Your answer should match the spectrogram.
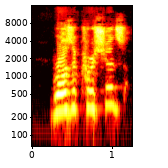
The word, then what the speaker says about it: Rosicrucians: Rosicrucians, Rosicrucian, like I'm in a spelling test here.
